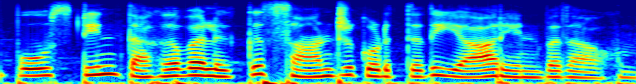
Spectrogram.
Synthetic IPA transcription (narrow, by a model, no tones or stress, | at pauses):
poːsʈɪnt̪ɐɣɐʋɐlɯkːɯsaːndrɯkɔɽɯt̪ːɐðɯjaːɾɛnbɐðaːɣɯm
